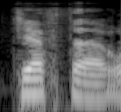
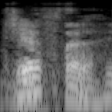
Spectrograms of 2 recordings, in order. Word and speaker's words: Jephthah: Yeah, Jephthah, well, at least in English. – Okay. – How do they say it in South Africa, Pastor Ross? – Same thing, Jephthah, yeah.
